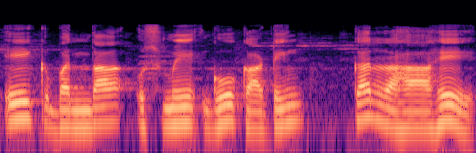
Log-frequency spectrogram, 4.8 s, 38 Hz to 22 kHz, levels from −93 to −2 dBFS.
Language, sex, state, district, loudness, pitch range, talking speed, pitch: Hindi, male, Madhya Pradesh, Dhar, -17 LUFS, 115-140 Hz, 100 wpm, 130 Hz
